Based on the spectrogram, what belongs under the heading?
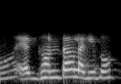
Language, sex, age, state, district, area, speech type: Assamese, female, 30-45, Assam, Dibrugarh, rural, conversation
